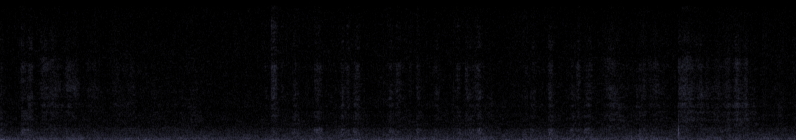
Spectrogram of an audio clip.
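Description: A yellow wooden pencil held in the fingers scratches its graphite tip across the page of an open lined paper notebook lying flat on a desk. The result is a quiet, continuous papery scratching with brief brighter strokes throughout.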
